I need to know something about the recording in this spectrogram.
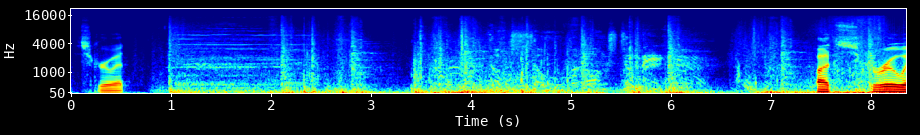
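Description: Weapons clash and strike in a video game.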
